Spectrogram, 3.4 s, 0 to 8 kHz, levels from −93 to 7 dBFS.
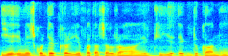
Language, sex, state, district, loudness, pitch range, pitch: Hindi, male, Arunachal Pradesh, Lower Dibang Valley, -17 LUFS, 125-140 Hz, 130 Hz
